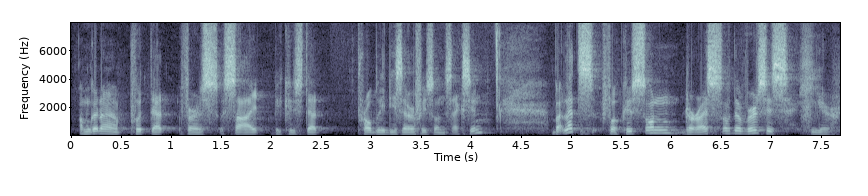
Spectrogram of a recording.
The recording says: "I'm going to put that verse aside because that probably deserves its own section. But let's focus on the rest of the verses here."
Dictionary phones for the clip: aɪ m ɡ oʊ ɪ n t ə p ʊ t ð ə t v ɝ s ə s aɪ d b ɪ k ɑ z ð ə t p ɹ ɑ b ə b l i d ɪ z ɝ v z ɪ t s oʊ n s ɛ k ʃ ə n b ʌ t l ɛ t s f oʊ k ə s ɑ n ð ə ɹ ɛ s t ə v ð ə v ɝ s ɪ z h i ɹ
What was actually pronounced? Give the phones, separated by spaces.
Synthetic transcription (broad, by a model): aɪ m ɡ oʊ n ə p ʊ t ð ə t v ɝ s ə ɪ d b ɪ k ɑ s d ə t p ɹ ɑ b ə b l i d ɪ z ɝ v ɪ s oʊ n s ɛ k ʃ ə n b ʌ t l ɛ t s f oʊ k ə s ɑ n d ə ɹ ɛ s t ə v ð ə v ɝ s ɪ s h i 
